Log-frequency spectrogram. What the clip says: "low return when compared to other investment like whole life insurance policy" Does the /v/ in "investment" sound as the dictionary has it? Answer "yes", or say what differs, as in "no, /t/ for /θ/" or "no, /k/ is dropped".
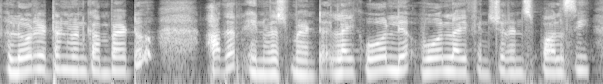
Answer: yes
